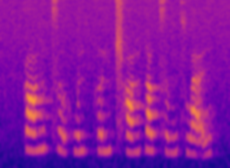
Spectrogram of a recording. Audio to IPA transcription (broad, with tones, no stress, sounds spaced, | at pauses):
k ɑ˧˥ ŋ t͡s ɤ̰˨˩ x w ə˦ n pʰ ə˧˥ n ʈ͡ʂʰ ɑ˧˥ ŋ t̪ ɑ˧ ʊ̯ t͡s ɤ˧˥ ŋ s w a̰˨˩˦ ɪ̯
